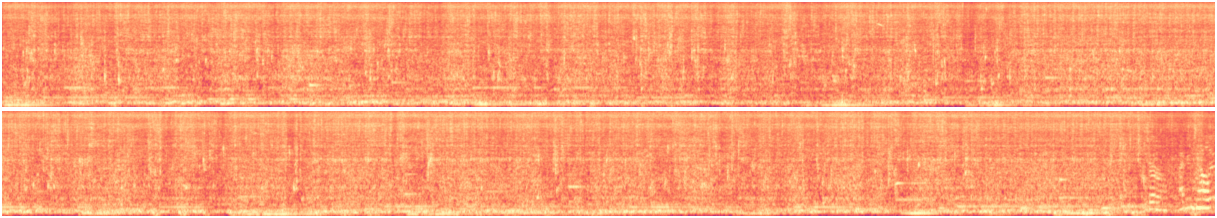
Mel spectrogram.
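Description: Tap water running steadily, an even unbroken hiss.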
